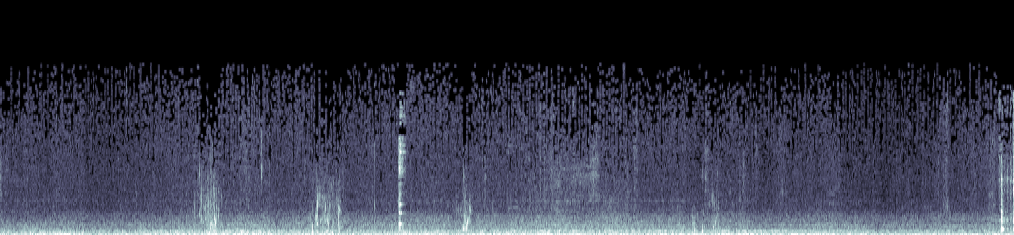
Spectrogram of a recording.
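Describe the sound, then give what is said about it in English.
Steady low rumble of idling car engines, six cars queued in a small village waiting to cross a highway, with a few brief higher clicks and squeaks over the constant drone; no one speaks. “In our little sleepy village, there's what I say, a six-car traffic jam. There's six cars waiting to cross.”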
